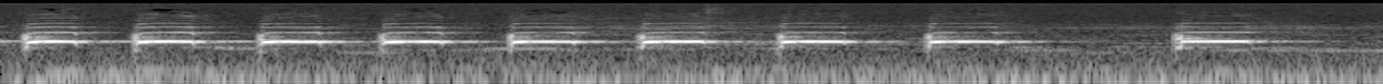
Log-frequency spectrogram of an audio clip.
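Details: Song of a Bangkok-type zebra dove (perkutut): nine round, flute-like coos repeated about twice a second, with a slight pause before the final note.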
